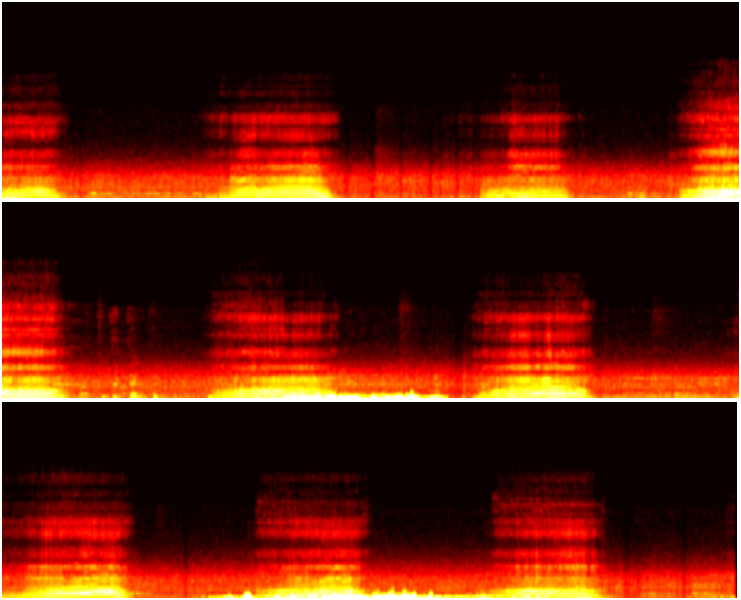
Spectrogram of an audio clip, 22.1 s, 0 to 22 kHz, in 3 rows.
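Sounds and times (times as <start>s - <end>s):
man snoring loudly: 0.0s - 0.7s, 2.0s - 3.4s, 4.8s - 5.8s, 6.8s - 8.1s, 9.5s - 10.8s, 12.1s - 13.4s, 14.7s - 16.1s, 17.3s - 18.5s, 19.6s - 20.8s.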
